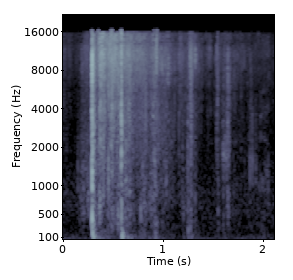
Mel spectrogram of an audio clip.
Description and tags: Gravel impacts 1
Two balls of gravel and dirt falling on hard floor. Medium impacts.
impact, dust, gravel, hit, dirt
